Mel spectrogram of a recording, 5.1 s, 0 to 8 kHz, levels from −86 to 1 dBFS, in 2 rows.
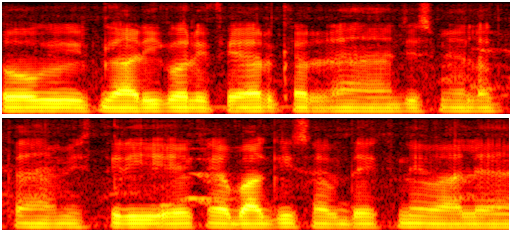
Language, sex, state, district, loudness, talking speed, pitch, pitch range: Hindi, male, Bihar, West Champaran, -20 LUFS, 225 wpm, 95 Hz, 90-95 Hz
